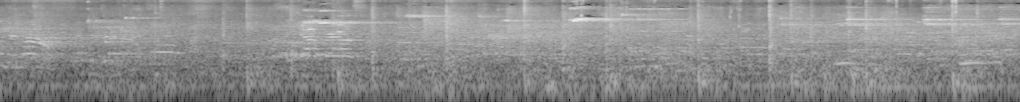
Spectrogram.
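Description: Basketball bouncing on a hardwood gym floor during play, with players' and spectators' voices in the hall.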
